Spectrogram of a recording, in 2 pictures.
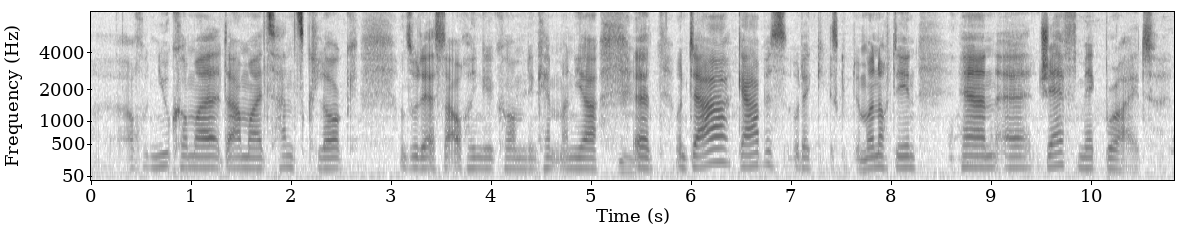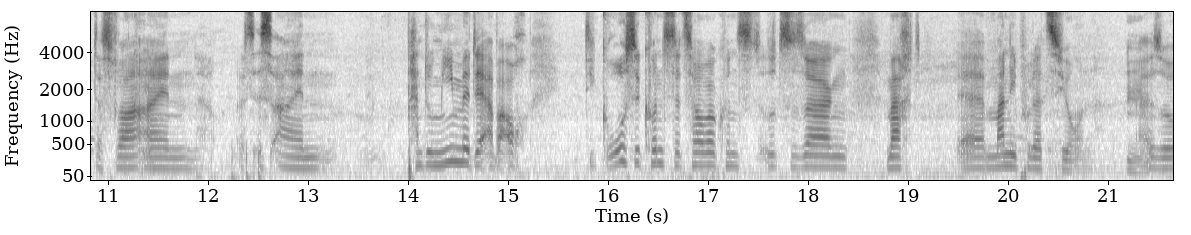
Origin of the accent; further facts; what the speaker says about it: Kiel, Schleswig-Holstein, Germany; Aber das war für mich auch ein Highlight als Kieler.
